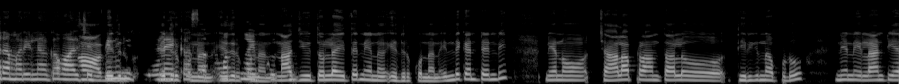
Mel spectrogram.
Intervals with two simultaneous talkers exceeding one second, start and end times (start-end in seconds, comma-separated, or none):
0.8-2.9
